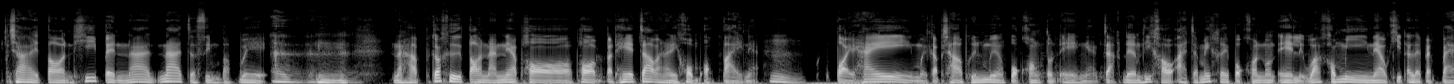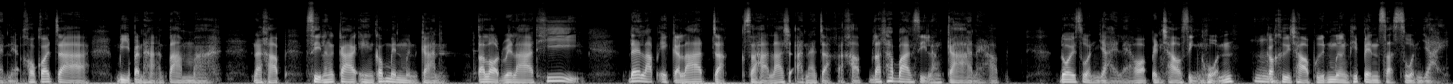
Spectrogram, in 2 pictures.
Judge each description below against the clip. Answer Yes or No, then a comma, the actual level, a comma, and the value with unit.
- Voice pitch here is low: Yes, low, 100 Hz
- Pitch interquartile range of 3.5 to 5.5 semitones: Yes, average, 4.1 semitones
